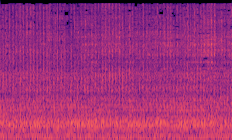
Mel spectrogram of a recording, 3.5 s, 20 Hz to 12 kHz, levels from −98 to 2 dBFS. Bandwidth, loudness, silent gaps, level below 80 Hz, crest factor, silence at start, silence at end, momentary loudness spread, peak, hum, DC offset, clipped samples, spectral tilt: 11.5 kHz; -30 LUFS; none; -44 dBFS; 18 dB; 0 s; 0 s; 2 LU; -12 dBFS; none; under 0.1%; under 0.1%; -3 dB/octave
